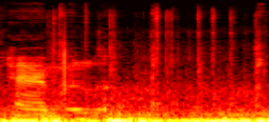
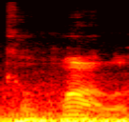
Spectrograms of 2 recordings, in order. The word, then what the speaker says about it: Kamala: you pronounce that name Camala that's a East Indian name that ain't no American name why yall trying to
